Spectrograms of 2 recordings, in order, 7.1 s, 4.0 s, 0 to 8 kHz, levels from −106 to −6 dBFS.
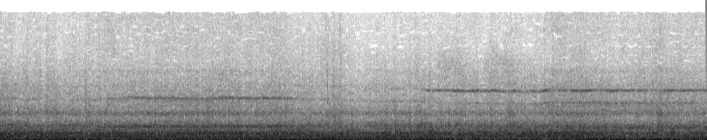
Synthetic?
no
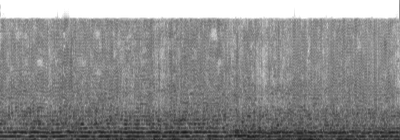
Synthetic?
yes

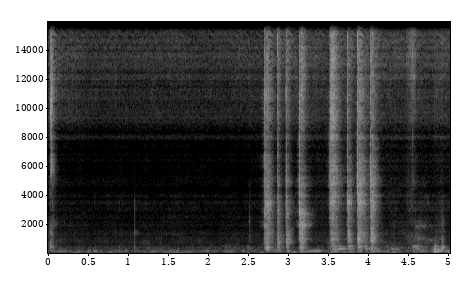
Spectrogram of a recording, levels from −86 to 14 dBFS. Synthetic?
yes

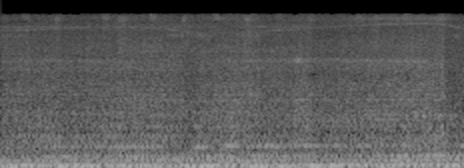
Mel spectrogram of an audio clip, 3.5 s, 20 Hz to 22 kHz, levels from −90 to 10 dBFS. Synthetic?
yes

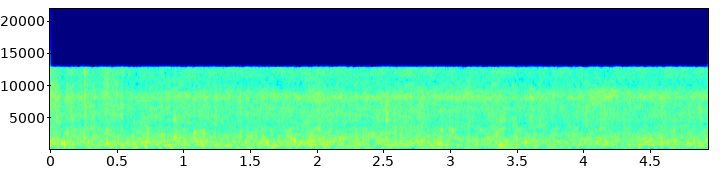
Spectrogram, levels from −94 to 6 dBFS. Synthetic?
yes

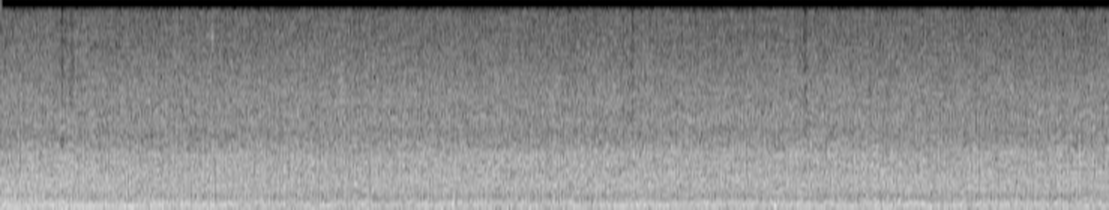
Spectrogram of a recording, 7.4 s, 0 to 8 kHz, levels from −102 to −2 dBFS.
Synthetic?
yes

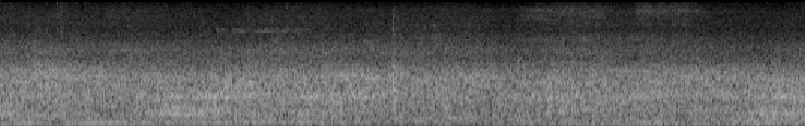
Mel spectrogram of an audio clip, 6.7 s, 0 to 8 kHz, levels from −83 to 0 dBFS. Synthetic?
no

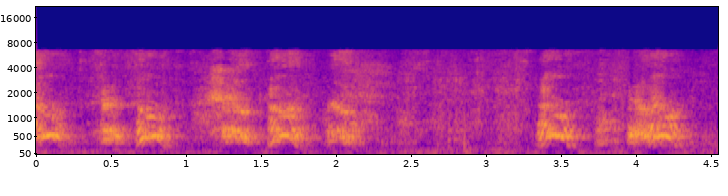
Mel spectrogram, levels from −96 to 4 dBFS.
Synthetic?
no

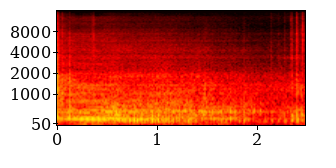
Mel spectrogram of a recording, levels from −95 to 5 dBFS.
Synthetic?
yes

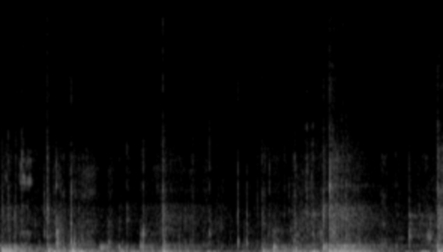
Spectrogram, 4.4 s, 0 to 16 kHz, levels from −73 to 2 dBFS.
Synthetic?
no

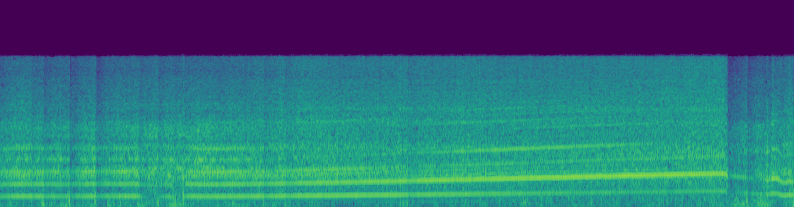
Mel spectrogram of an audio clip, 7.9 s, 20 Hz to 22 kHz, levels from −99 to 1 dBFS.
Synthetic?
no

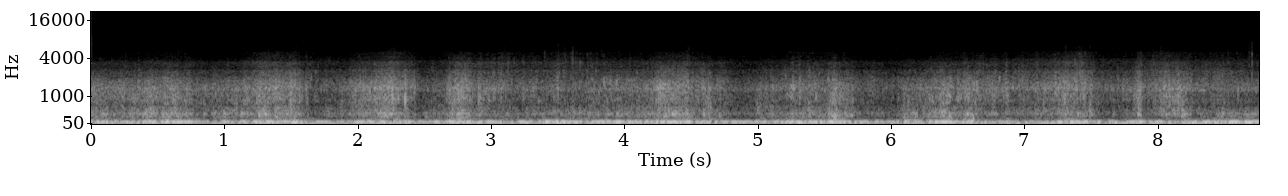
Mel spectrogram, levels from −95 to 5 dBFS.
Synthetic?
no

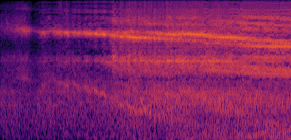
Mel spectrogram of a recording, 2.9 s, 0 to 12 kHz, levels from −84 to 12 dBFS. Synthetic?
yes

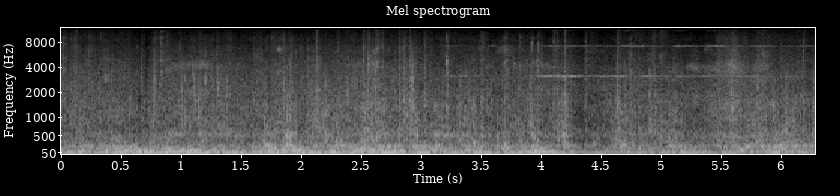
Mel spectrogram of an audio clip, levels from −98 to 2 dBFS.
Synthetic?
no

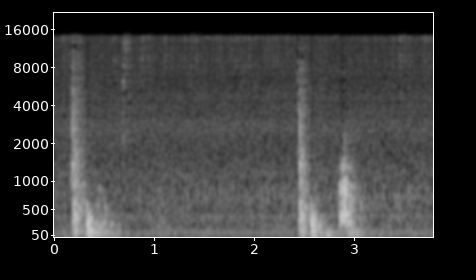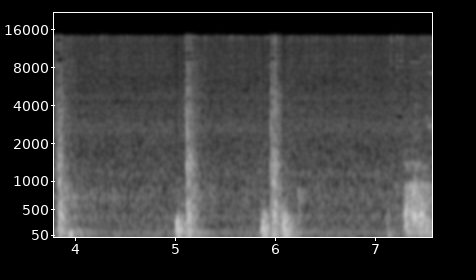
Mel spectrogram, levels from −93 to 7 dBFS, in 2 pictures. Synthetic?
no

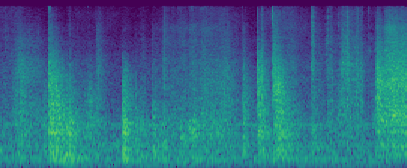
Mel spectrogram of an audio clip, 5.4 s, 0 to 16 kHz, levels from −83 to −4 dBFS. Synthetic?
no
